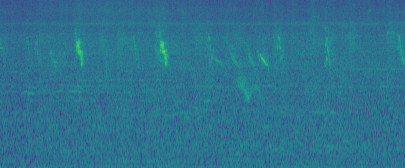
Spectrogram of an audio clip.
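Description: Small birds chirping outdoors: short, high, falling chirps about once a second, one with a lower downward slide near the middle, over a steady low background rumble.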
